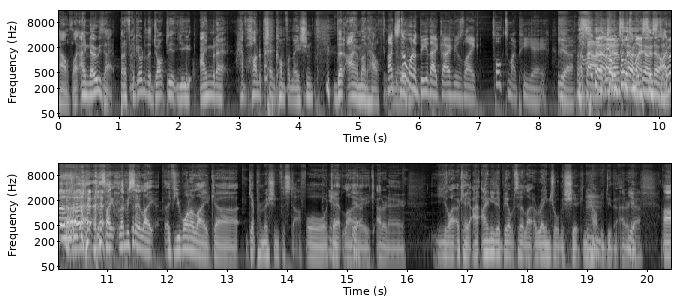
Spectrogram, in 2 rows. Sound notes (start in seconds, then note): 8.3 gags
